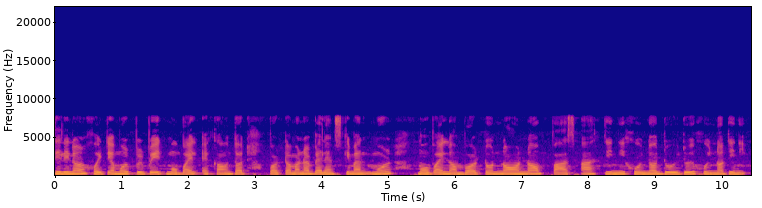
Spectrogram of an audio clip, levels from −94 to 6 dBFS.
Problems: constant background noise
